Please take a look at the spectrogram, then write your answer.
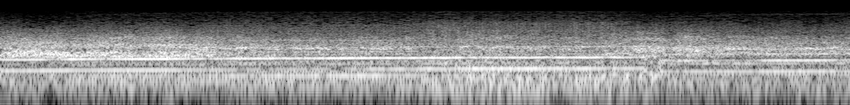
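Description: A racing car engine in a racing video game drones loud and constant at high revs, holding a steady pitch before a brief drop as it shifts down a gear, with no talk.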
